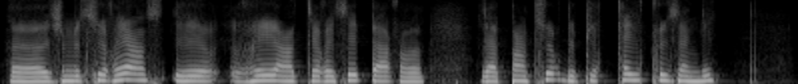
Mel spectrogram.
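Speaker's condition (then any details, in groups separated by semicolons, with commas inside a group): Congenital muscular dystrophy; present from birth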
